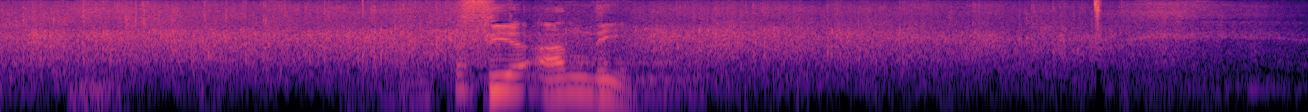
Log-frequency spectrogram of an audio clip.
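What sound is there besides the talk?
audience applause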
